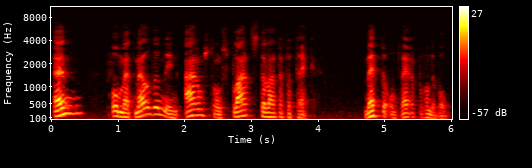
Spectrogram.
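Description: An actor playing a pompous, sardonic committee chairman, husky and oratorical, in an old radio drama. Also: mid-range voice, sing-song, a little slow, full character voice. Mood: stern, formal. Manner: oratorical, emphatic. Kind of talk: 1970 radio drama speech. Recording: dull old radio recording.

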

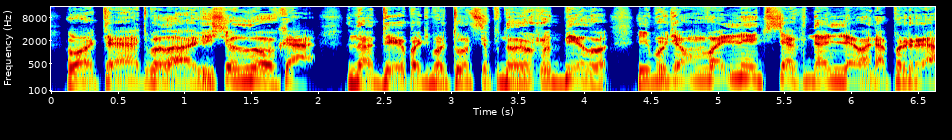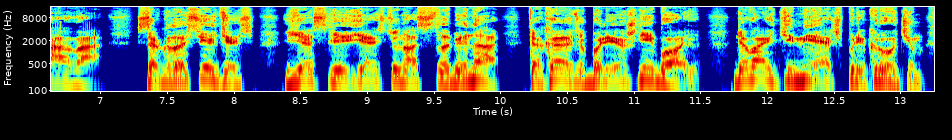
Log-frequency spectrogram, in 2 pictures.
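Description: A battle-happy orc underling put on by a male narrator for a fantasy audiobook. He is gleeful and wheedling, with a very creaky, husky voice and slightly raised pitch. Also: unhurried, hardly any pauses, full character voice. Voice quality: raspy. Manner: excitable, wheedling.

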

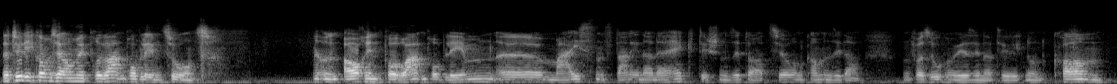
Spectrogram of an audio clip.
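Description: A man's voice: lowish voice, steady tone, normal speed. A man who manages a department store, answering an interview hesitantly with many fillers. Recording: dull lo-fi tape.

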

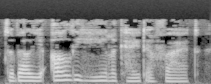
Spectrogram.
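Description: A woman narrating a radio play fairy tale as a gentle, reflective storyteller with a husky, measured voice. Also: on the low side, dry recording. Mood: melancholy.

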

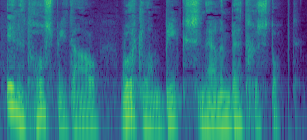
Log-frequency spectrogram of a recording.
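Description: A man's voice: sits low, very animated, moderate pace, fairly bright tone, husky, full character voice. A man narrating a scripted children's adventure story as the storyteller of a radio play.

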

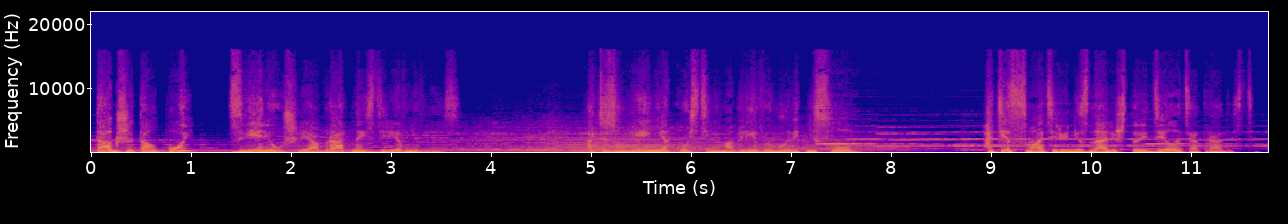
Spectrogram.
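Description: Low-voiced woman reading a fairy tale. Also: moderate pace, over music. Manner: expressive, lifts pitch on key words. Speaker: storyteller. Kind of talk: scripted fairy-tale narration.

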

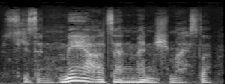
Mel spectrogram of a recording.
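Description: Breathy, awestruck travelling student. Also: male voice, deep voice, expressive, a little slow, no echo, exaggerated voice. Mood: reverent. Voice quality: breathy, husky. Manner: hushed, reverent, effusive. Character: awestruck, reverent male travelling student, flattering and humble. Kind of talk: theatrical German radio play acting.

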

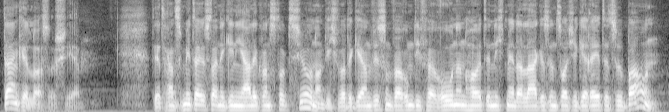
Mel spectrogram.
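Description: A man playing a calm, authoritative space commander in a German audio drama, speaking in a composed, deliberate way and courteously probing for answers. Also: on the low side.

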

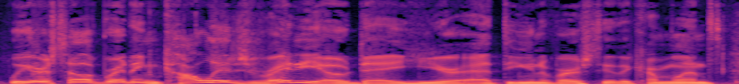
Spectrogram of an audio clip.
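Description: A man's voice: medium pitch, fast. College radio host, man. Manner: friendly, with frequent fillers and restarts.

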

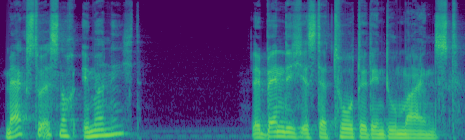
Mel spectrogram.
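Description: An actor playing a cold, vengeful young prince in a radio play of Greek tragedy, stern and commanding with a husky voice. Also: male voice, lowish voice, sing-song, unhurried. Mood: cold, taunting.

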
